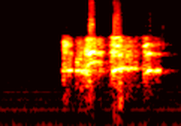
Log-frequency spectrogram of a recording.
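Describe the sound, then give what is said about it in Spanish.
A female dog barks in a quick run of a few sharp, loud barks in under a second, with no talking around them. “Ahí empezó mi perra a ladrar y esto va a ser tremendo.”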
